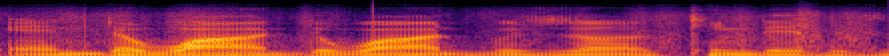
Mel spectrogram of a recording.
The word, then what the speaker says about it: Dawad: You have the word Dawada. That's the Hebrew characters, Dawada. But it's ultimately pronounced Dawad. And sometimes the transliteration helps you pronounce the word, you know, but it's spelled differently. But it's D-A-W-A-D, Dawad, which means beloved, beloved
